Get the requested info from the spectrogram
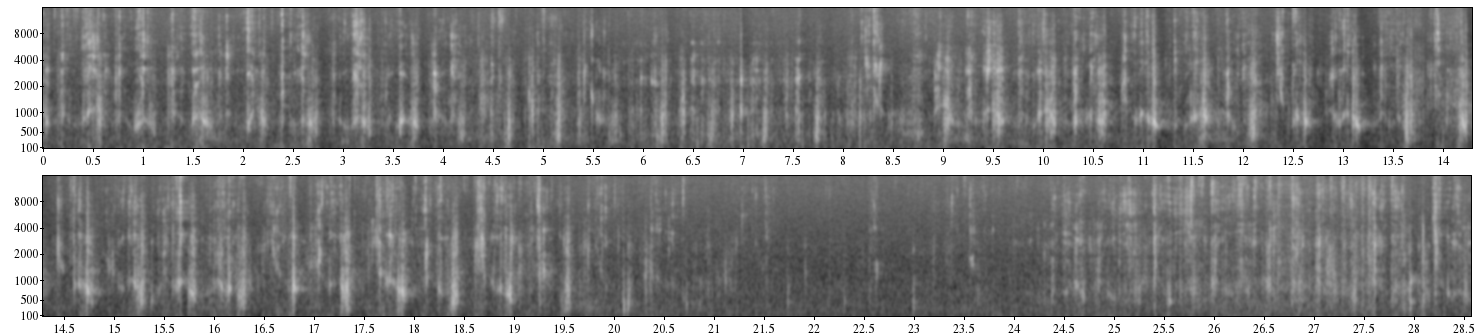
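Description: Close-miked mouth sounds of chewing raw spoon worm (gaebul): a dense run of wet, crunchy chewing clicks and smacks, easing off for a few seconds about three quarters of the way through and then starting again.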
